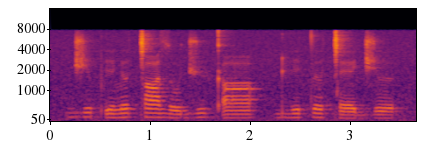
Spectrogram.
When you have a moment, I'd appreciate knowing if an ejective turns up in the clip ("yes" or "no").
yes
